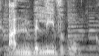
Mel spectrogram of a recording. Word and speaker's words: unbelievable: 上一集同大家讲咗 unbelievable，好多时候咧个 U N 咧系会读成好似 U M 咁，咁一个咧系一个 N 音嘅变音嘅情况，系好多时候都会出现嘅。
